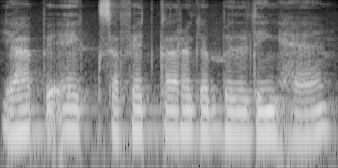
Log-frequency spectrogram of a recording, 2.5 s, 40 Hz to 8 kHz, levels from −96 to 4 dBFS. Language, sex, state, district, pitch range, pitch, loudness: Hindi, male, Arunachal Pradesh, Papum Pare, 120-125 Hz, 125 Hz, -17 LUFS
